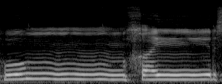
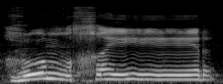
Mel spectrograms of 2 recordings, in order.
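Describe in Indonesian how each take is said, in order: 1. Bunyi m ditahan sebelum bunyi berikutnya. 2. Bunyi m dilepas dengan jelas tanpa ditahan.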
